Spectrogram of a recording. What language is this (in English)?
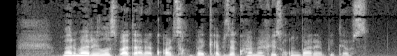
Georgian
